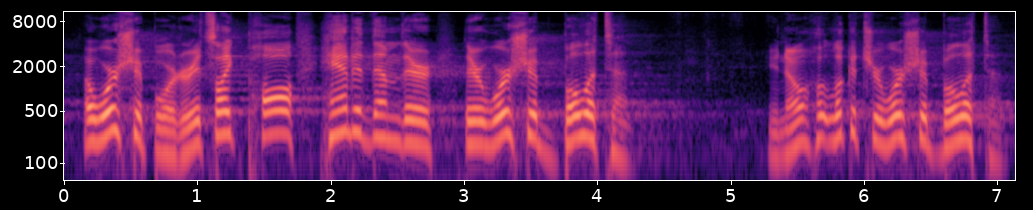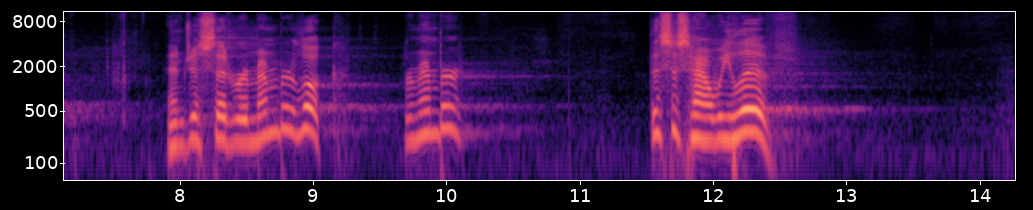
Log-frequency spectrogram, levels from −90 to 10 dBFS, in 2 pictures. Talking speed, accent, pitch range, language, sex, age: 130 wpm, American, 160-225 Hz, English, male, 40-59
